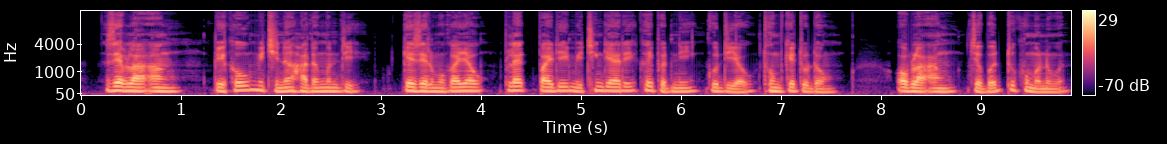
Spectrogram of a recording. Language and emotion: Bodo, sad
